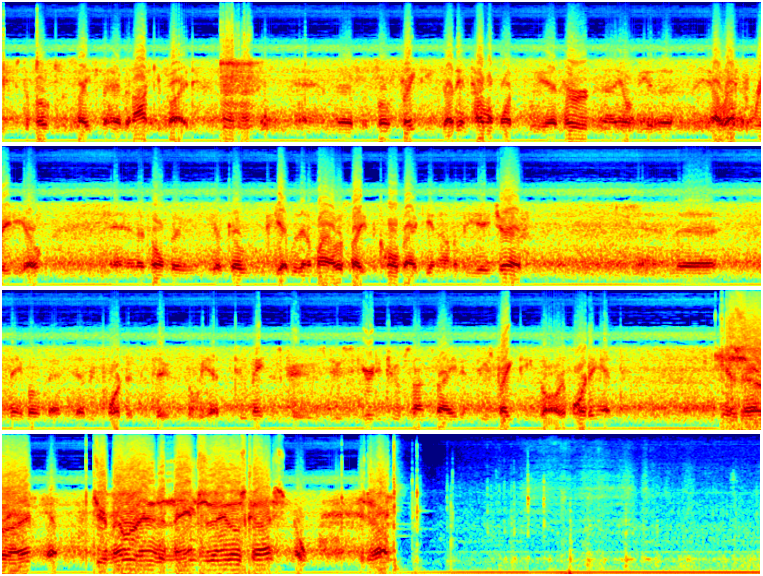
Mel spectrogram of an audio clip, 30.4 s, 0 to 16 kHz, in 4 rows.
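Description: A man talking in an old, noisy taped phone call, his voice thin and muffled. About 27 seconds in the voice stops, leaving a low hum and hiss.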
